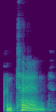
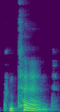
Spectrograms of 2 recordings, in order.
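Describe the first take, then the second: Both takes have the same delivery.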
